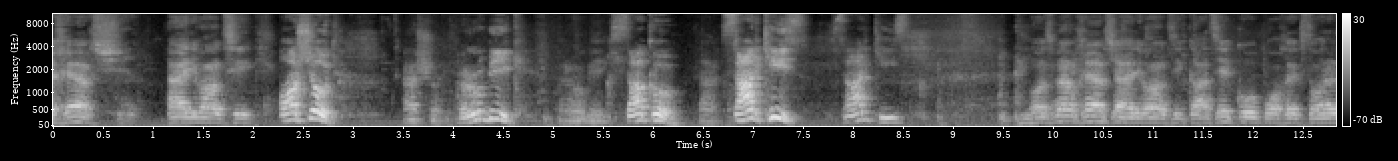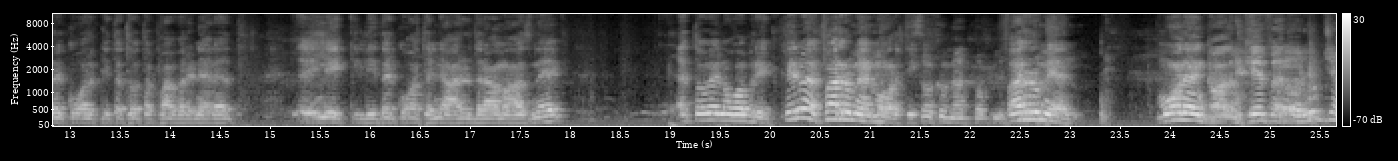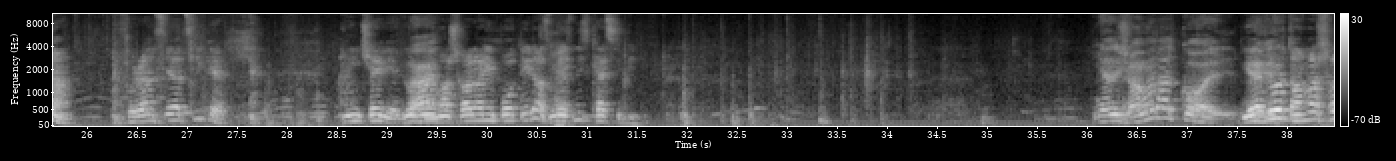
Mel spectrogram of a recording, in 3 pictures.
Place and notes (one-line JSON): {"title": "Kotayk, Arménie - Sharing yogurt in the yurt", "date": "2018-09-05 09:15:00", "description": "While walking near the volcanoes, some farmers went to see us and said : come into the tent during a few minutes. They are extremely poor, but welcomed us, and gave a very strong yogurt called tan, and the coffee called sourj. This recording is the time we spent in the tent. It's the simple sound of their life in mountains.", "latitude": "40.39", "longitude": "44.92", "altitude": "2699", "timezone": "Asia/Yerevan"}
